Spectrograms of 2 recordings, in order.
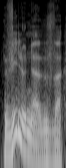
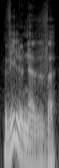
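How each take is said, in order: Both takes have the same delivery.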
